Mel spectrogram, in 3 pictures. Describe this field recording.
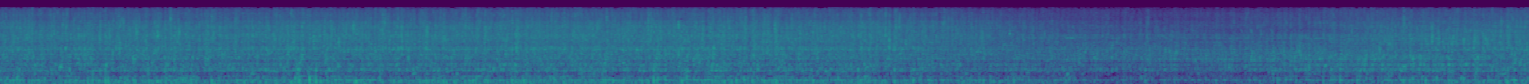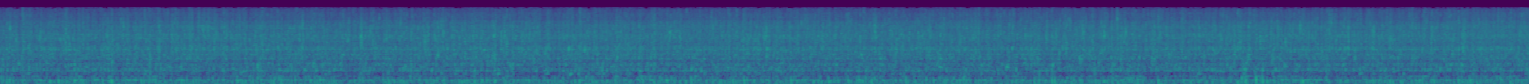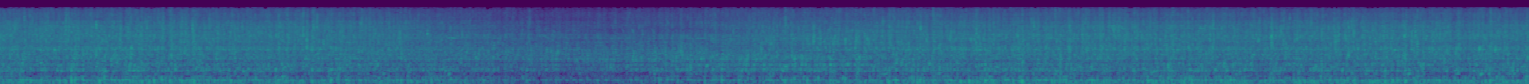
stream running under farm, SDRLP project funded by The Heritage Lottery Fund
